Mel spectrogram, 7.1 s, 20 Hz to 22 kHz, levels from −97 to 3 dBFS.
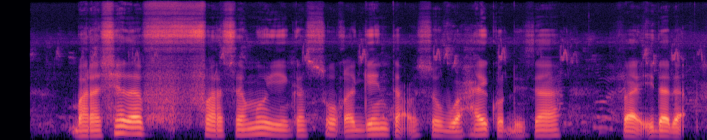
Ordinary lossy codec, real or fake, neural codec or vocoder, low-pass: none; real; none; none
